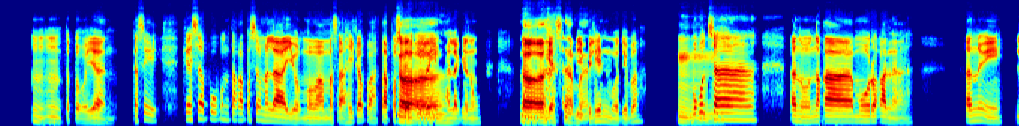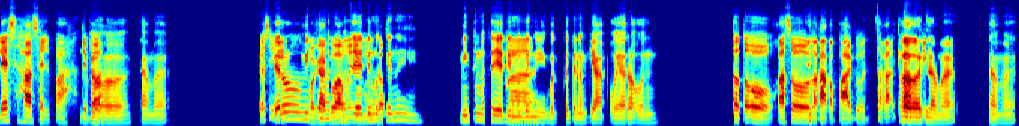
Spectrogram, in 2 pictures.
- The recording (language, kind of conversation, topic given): Filipino, unstructured, Ano ang pinakamagandang karanasan mo sa paggamit ng teknolohiya?
- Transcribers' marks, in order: laughing while speaking: "Oo"; chuckle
